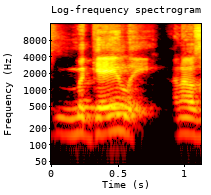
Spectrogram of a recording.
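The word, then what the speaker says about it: Megale: had his name totally wrong uh it was it's spelled m-e-g-a-l-e and i was gonna say magal and i last last second i said how do you i said oh do you pronounce it and he goes actually it's magely and i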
